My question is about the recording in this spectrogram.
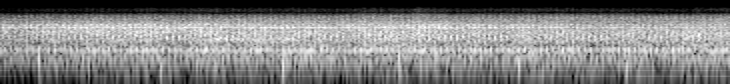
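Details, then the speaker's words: Tyre inflator compressor filling a camper van tyre, heard from a distance: even buzzing hum with high whine and quick light ticking; compressor runs smoothly, fairly loud but normal. "je pense que vous vous rendez compte quand même du bruit que ça fait ah c'est pas non plus spectaculaire mais c'est pour vous montrer quand même que c'est pas un petit compresseur à de balles"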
